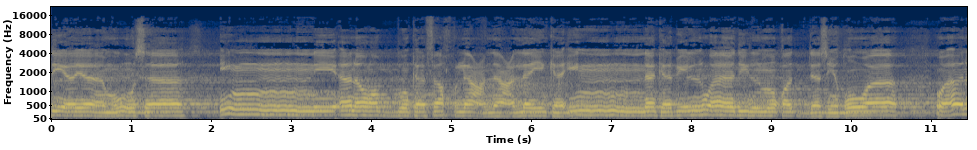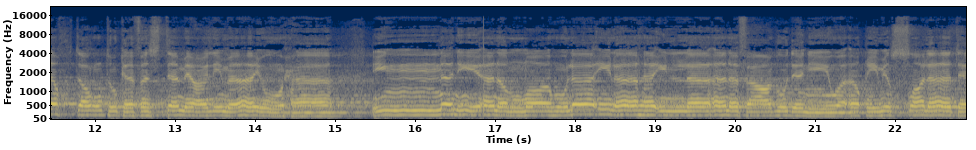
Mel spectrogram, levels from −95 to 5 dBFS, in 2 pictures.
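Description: The audio skips twice, at 4.90 s and 16.85 s. At each point about 30 ms of sound is gone, and the two sides are joined directly with no silence between them. The cause is likely audio missing between chunks. The recorder or processor would handle the sound in blocks and drop a short piece at each handover. The two skips sit about 12 s apart, which fits two 6-second chunks.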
